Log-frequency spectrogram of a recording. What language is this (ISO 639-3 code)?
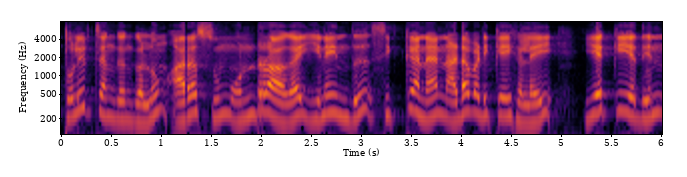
tam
